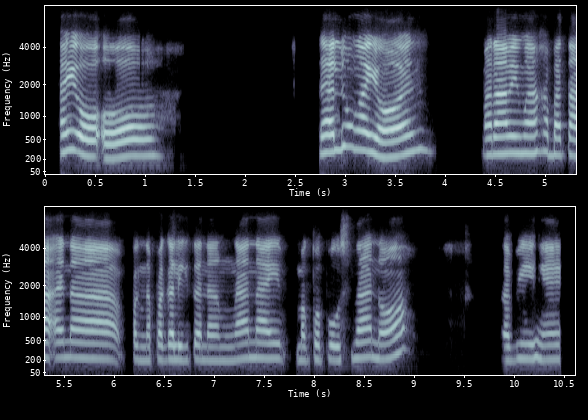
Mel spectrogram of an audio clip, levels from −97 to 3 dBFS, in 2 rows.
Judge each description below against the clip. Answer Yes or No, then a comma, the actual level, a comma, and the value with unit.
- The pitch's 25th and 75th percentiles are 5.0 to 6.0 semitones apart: No, average, 4.3 semitones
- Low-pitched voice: No, high, 235 Hz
